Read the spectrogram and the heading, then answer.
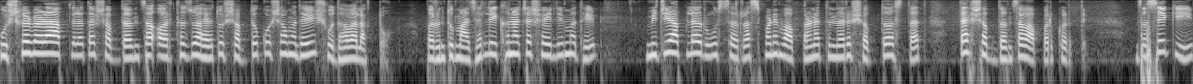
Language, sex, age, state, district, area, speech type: Marathi, female, 18-30, Maharashtra, Amravati, urban, spontaneous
